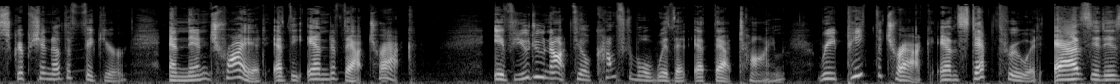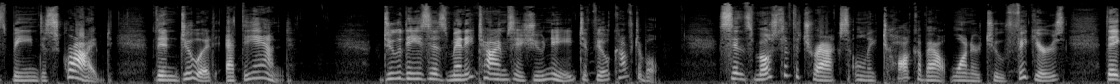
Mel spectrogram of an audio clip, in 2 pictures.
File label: Instructional, square dance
